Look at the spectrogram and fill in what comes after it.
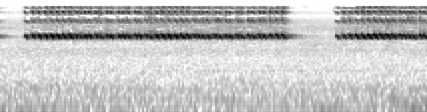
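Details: Insect calling loudly from houseplants kept indoors at home: a steady, high, buzzy trill that pauses briefly near three seconds and then resumes, over a low background hum.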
